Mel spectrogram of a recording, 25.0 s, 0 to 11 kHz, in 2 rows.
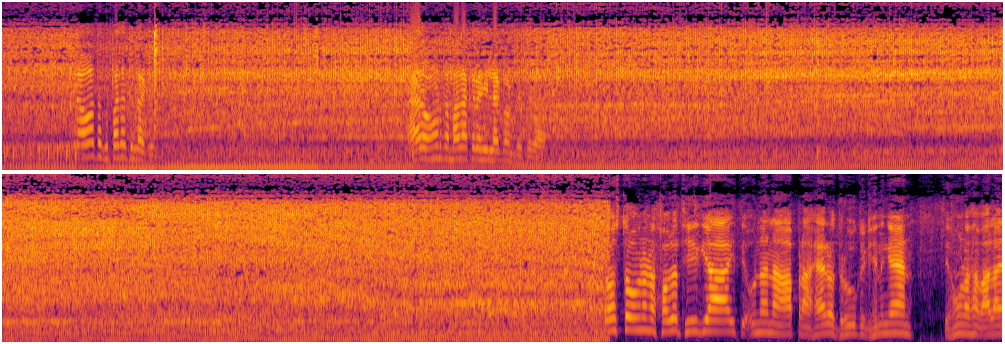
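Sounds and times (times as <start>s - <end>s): tractor engine running: 0.0s - 20.2s.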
